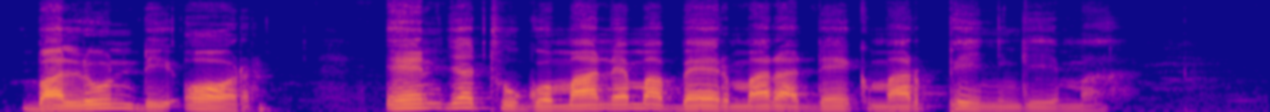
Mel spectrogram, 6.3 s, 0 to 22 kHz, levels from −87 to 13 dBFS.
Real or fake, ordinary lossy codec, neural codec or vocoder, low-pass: fake; none; vocoder, 44.1 kHz, 128 mel bands every 256 samples, BigVGAN v2; none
